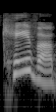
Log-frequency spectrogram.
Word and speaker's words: kava: usually very clearly sounded, the word kava pronounced keva by the less educated classes, owing to the syllables being equally stressed.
